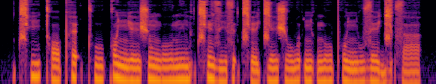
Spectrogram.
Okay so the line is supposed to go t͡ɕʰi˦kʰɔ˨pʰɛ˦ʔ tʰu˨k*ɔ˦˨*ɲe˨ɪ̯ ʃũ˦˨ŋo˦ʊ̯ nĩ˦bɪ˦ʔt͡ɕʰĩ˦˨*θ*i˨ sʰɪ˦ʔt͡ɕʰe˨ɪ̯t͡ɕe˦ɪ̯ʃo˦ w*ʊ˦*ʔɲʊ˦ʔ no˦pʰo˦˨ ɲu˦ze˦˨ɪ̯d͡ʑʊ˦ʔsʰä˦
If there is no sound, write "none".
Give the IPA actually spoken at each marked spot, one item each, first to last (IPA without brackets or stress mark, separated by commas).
ɔ˦˨, z, ʊ˦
